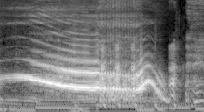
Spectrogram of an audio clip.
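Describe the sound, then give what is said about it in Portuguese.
A man imitates an electric drill with his mouth, a sustained whining tone that slowly sinks in pitch, wavers, then swoops down and stops after about three seconds. “ele faz barulhos também. Por exemplo, como é que faz furadeira”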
